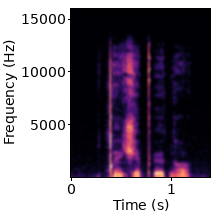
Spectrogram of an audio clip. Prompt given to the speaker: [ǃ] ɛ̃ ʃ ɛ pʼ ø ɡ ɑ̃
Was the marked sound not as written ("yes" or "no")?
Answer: no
